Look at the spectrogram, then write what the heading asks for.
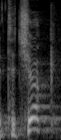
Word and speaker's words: Tkachuk: I would like to welcome our guest, Lisa Tkachuk from Senior Whole Health. First question is, did I pronounce the last name right? Perfect. Tkachuk. Perfect.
